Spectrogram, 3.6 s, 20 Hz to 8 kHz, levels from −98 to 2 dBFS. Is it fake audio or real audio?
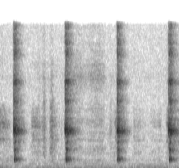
real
